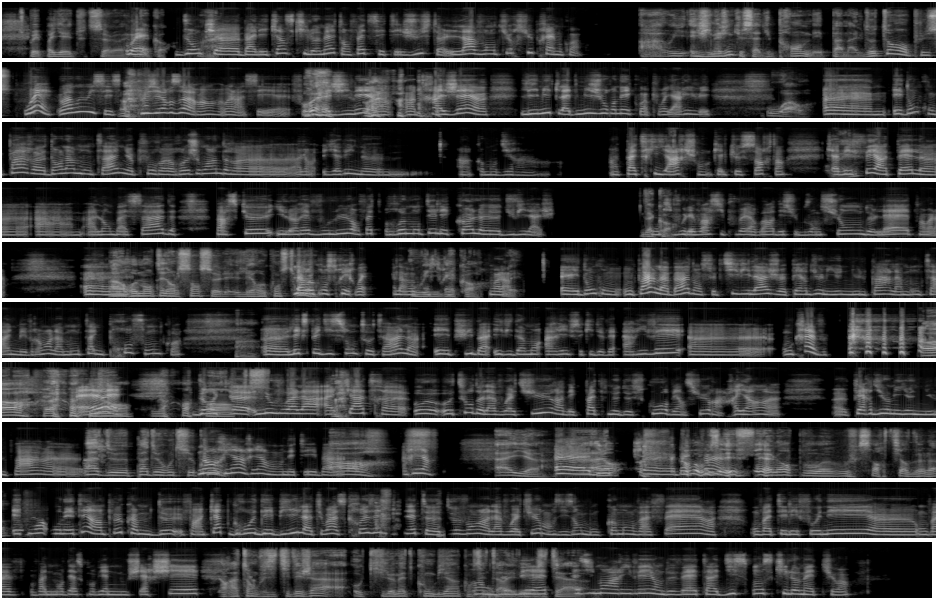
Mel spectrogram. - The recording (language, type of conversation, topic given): French, podcast, Peux-tu raconter une expérience d’hospitalité inattendue ?
- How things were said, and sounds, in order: laughing while speaking: "ouais"; stressed: "l'aventure"; chuckle; stressed: "plusieurs"; laughing while speaking: "Ouais ! Voilà !"; laugh; stressed: "profonde"; laugh; stressed: "ouais"; laughing while speaking: "Non"; chuckle; tapping; stressed: "rien"; blowing; stressed: "Oh"; laughing while speaking: "comment vous avez fait alors pour heu, vous f sortir de là ?"; chuckle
